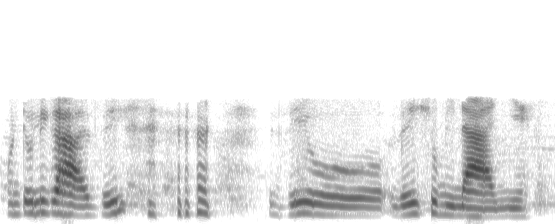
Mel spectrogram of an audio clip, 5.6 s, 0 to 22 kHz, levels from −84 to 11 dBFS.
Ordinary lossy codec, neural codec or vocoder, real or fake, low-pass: MP3, 32 kbps; vocoder, 44.1 kHz, 128 mel bands every 256 samples, BigVGAN v2; fake; 3.6 kHz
